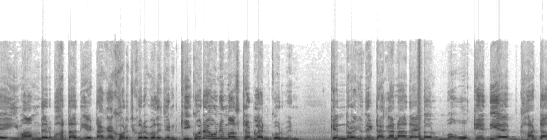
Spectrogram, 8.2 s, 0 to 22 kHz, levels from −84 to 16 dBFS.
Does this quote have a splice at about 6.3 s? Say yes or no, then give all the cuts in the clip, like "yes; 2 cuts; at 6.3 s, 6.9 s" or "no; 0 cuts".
yes; 1 cut; at 6.3 s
